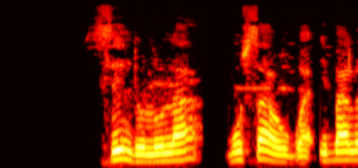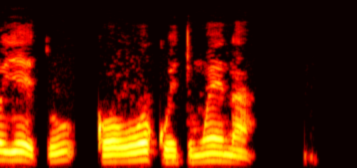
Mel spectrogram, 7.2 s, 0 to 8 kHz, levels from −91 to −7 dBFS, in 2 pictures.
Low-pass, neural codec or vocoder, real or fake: 7.2 kHz; none; real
